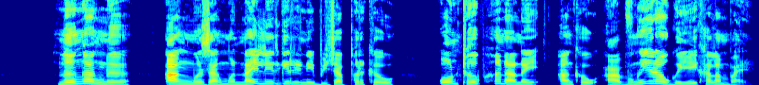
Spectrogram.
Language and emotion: Bodo, surprised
